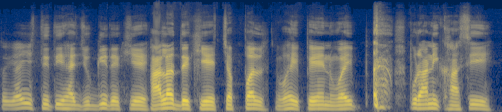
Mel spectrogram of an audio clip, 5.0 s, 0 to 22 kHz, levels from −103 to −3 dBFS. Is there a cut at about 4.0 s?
no; 2 cuts; at 1.5 s, 2.7 s

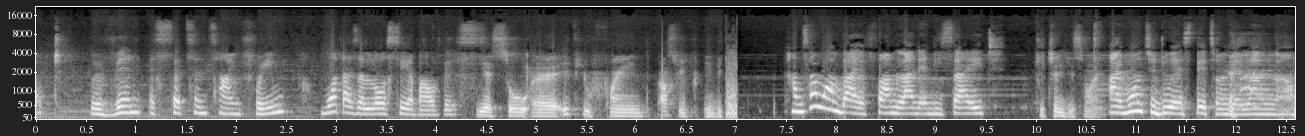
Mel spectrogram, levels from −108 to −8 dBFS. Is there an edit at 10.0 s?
no; 1 cut; at 7.0 s

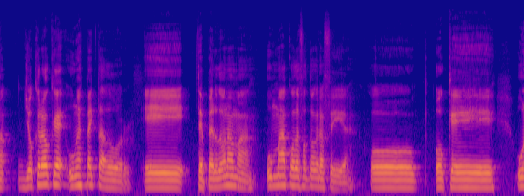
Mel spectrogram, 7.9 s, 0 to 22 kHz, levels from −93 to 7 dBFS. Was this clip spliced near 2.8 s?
yes; 3 cuts; at 2.0 s, 2.8 s, 3.8 s

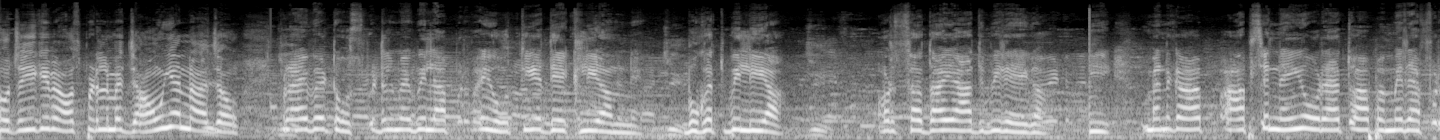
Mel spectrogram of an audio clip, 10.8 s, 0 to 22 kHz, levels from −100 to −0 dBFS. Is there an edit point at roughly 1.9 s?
yes; 2 cuts; at 1.9 s, 8.1 s

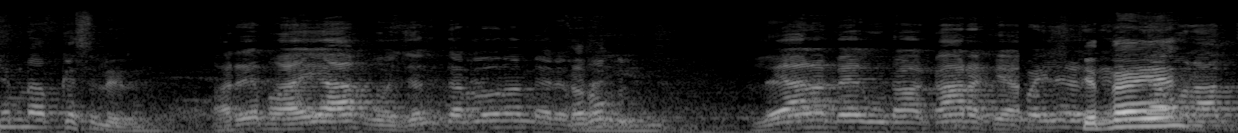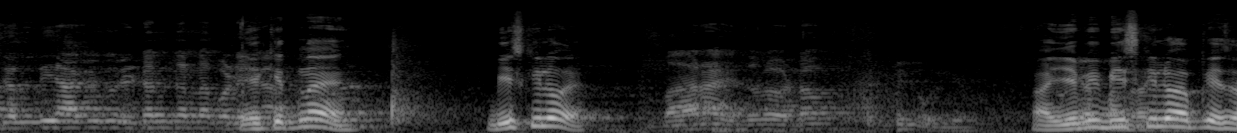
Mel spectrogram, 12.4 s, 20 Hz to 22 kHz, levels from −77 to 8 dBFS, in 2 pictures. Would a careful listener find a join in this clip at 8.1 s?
no; 2 cuts; at 5.1 s, 10.7 s

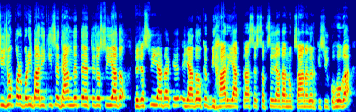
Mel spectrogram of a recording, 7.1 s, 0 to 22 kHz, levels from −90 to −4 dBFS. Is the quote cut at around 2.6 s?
yes; 1 cut; at 2.6 s

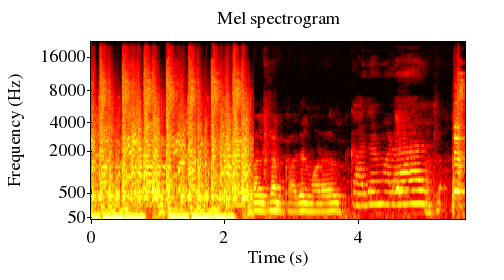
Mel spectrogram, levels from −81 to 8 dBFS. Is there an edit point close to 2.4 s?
yes; 1 cut; at 2.4 s

